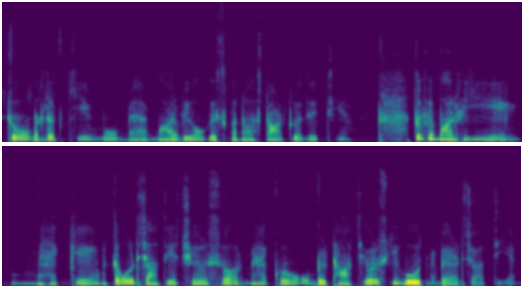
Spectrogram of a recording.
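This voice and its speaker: A woman's voice: on the high side, little pitch movement, unhurried, vocal fry, darkish tone, dry recording. A woman telling a love story in casual narration, rambling with many filler words and self-corrections.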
